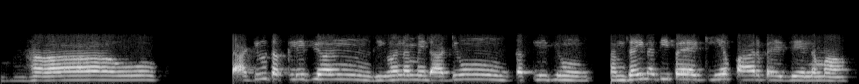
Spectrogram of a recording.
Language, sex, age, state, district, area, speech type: Sindhi, female, 18-30, Gujarat, Surat, urban, conversation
